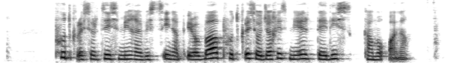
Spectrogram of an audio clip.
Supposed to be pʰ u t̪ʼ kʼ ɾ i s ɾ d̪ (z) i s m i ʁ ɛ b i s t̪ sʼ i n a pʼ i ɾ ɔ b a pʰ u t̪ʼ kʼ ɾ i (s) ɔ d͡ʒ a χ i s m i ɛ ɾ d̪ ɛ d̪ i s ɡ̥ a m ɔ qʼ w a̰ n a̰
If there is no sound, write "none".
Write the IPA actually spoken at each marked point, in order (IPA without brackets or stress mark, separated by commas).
z, s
